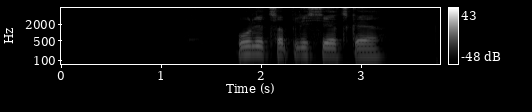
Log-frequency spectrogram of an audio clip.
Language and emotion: Russian, neutral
